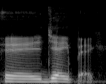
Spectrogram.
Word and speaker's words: JPEG: Y es el archivo JPG o en inglés JPEG. Sería la pronunciación del formato.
